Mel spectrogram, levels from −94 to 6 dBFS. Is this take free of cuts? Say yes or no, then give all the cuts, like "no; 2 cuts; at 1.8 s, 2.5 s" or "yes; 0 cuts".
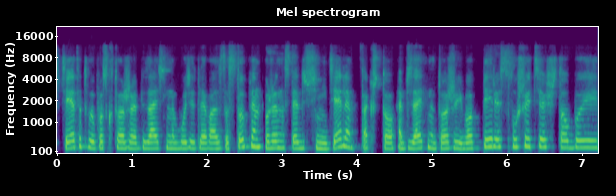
yes; 0 cuts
